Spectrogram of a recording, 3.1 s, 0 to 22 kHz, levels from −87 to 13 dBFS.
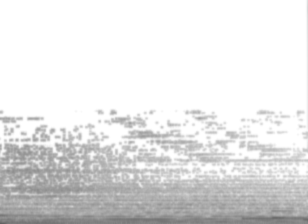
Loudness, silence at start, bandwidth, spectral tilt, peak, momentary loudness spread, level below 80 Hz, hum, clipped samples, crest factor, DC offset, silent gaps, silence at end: -31 LUFS; 0 s; 11.5 kHz; -4.5 dB/octave; -14 dBFS; 4 LU; -44 dBFS; none; under 0.1%; 16 dB; under 0.1%; none; 0 s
